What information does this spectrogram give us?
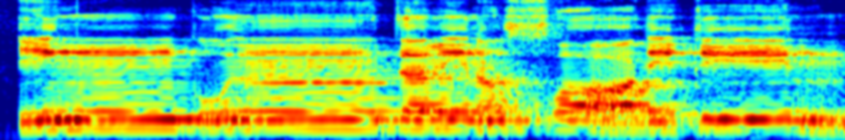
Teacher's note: വീണ്ടും സാക്കിനത നൂൻ ശേഷം താ. ഇവിടെ ഇഖ്ഫാ ഹഖീഖി നൽകി 2 സാക്കിനത നൂനുകളെയും മറച്ച് മണിച്ചുച്ചരിക്കുക.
